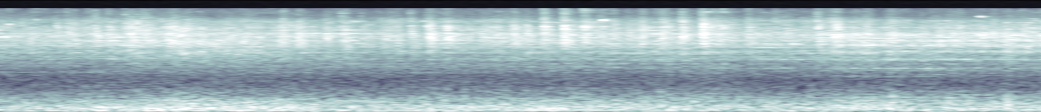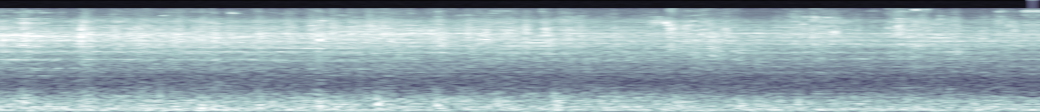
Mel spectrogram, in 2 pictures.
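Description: The cars of an intermodal freight train rolling past: steel wheels on rail make a steady, loud rumble that doesn't let up.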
